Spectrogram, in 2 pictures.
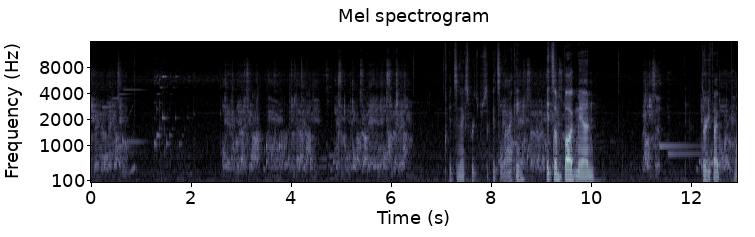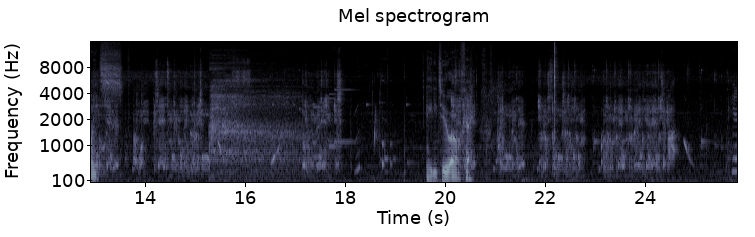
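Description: A handheld game console plays quick, chirpy character babble through its small speaker, in short bursts.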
